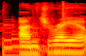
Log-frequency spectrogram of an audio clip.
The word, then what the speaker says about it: Andrea: I'm the alert, ever-present host, Andrea, or Drea if you butcher the A-N portion of my name.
